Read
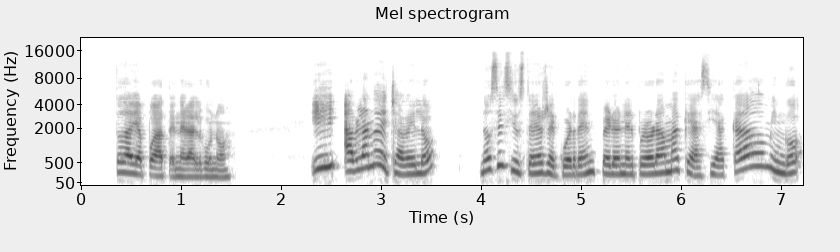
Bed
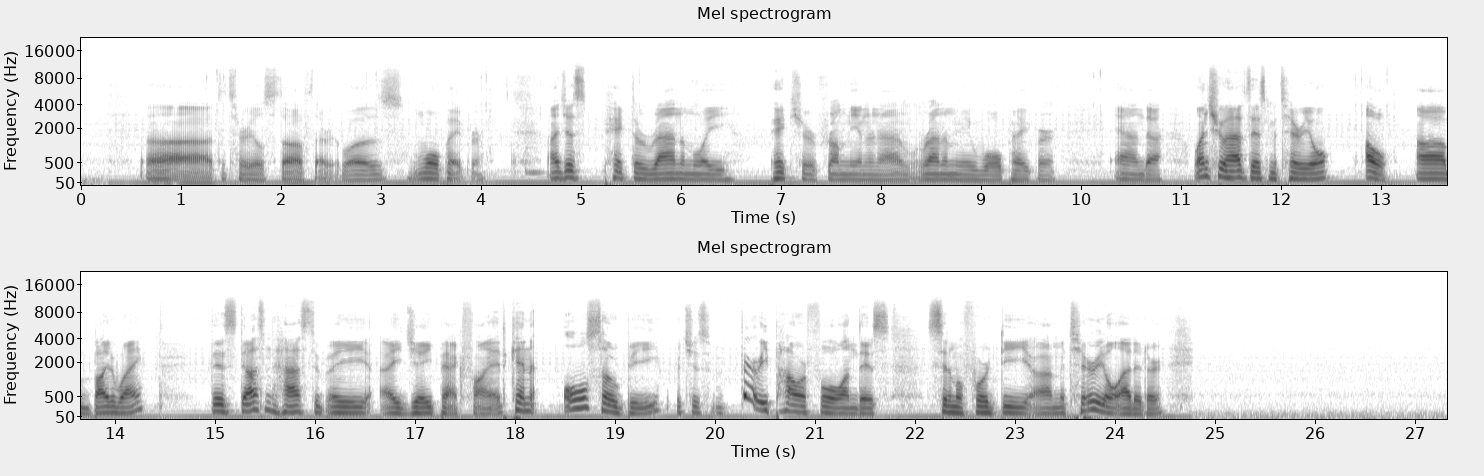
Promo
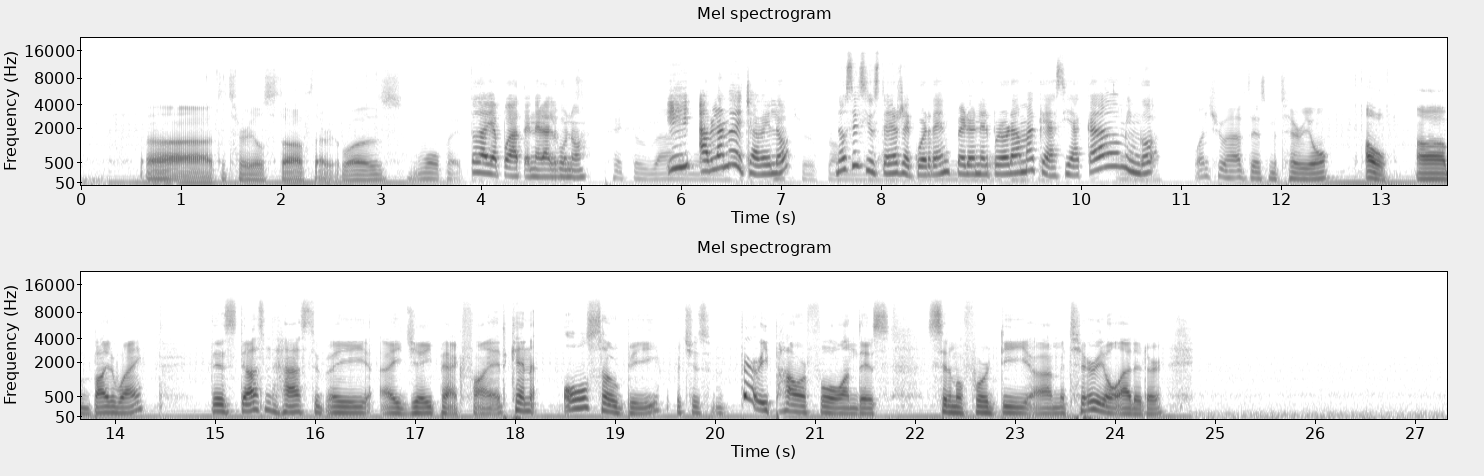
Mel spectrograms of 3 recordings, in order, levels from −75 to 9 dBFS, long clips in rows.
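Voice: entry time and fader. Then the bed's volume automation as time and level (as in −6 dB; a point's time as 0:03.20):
3.55 s, −4.0 dB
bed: 0:02.99 −5.5 dB
0:03.95 −24 dB
0:11.16 −24 dB
0:12.57 −4 dB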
